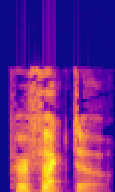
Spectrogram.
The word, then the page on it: perfecto: British English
